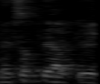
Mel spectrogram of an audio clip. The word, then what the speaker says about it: 백석대학교: 저는 사회복지학부 백석대학교에 있는, 예, 발음 잘하셔야 됩니다. 백석대학교회가 아니라 백석대학교 사회복지학부에 있는 최유석 교수입니다.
